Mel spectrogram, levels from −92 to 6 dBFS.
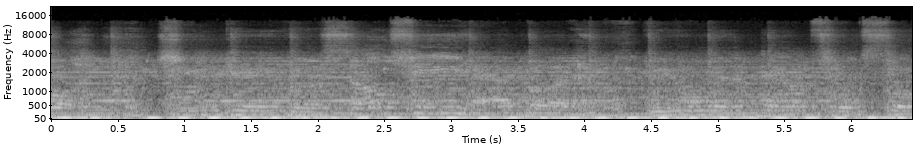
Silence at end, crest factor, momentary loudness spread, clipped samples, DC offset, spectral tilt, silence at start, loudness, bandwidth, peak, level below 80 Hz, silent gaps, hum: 0 s; 12 dB; 2 LU; under 0.1%; 2%; -5.5 dB/octave; 0 s; -18 LUFS; 13.5 kHz; -2 dBFS; -16 dBFS; none; none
